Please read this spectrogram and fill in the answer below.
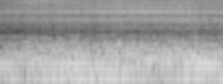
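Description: Tense cartoon background score: a steady low drone with a hissing wash over it.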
